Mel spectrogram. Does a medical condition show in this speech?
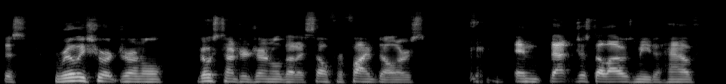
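No.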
